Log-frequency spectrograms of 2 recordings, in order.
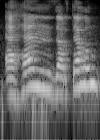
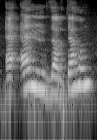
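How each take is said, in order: First: The second hamza is said as an h. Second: The second hamza is a full glottal stop. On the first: "ولا أقول أهنذرتهم" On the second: "لا أقول أأنذرتهم"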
